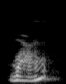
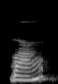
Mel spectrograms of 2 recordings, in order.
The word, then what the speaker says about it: Wang: pronounced as Ang, and the character Wang follows the second tone, so it is pronounced as Wu, Ang, Wang. If you would like to, you can follow me. Wu, Ang, Wang, Wu, Ang, Wang.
